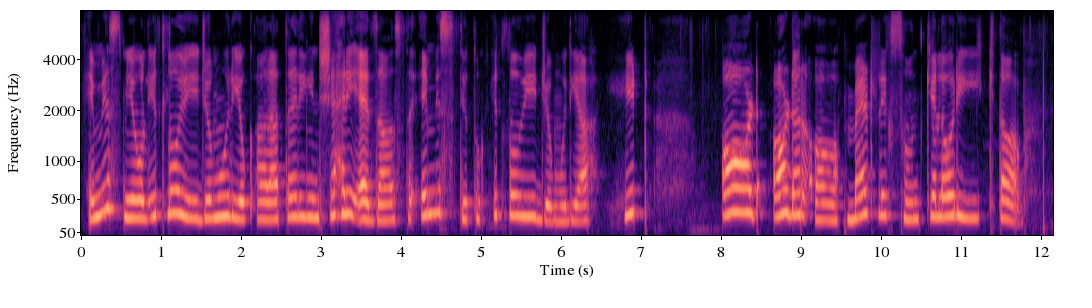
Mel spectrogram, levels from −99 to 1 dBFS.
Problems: background sounds at intervals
